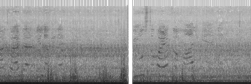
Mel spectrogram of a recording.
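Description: A young girl talks excitedly and laughs close by.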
